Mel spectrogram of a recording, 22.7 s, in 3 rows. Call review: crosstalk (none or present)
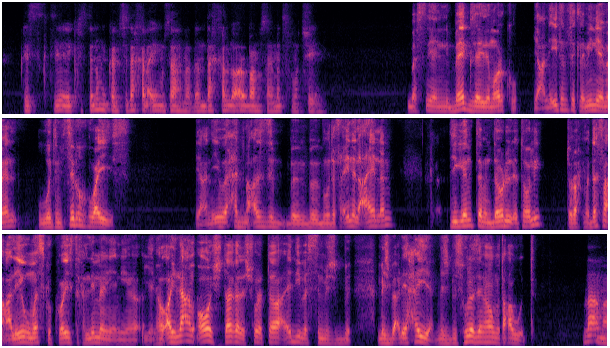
none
